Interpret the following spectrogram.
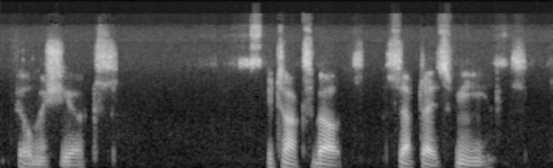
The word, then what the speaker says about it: Sabbatai Zevi: He talks about Septai Tzvi, what most English speakers would pronounce as Sabbatai Zevi, the dude that took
